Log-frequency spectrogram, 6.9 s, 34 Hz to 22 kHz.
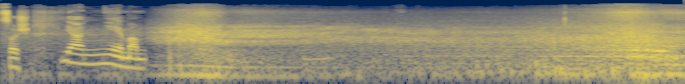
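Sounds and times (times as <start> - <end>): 
steady roadside traffic rumbling: 0.0 - 6.8
speech: 0.1 - 1.8
vehicle passing: 1.4 - 6.8
car swishing past: 1.5 - 4.2, 5.4 - 6.8.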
